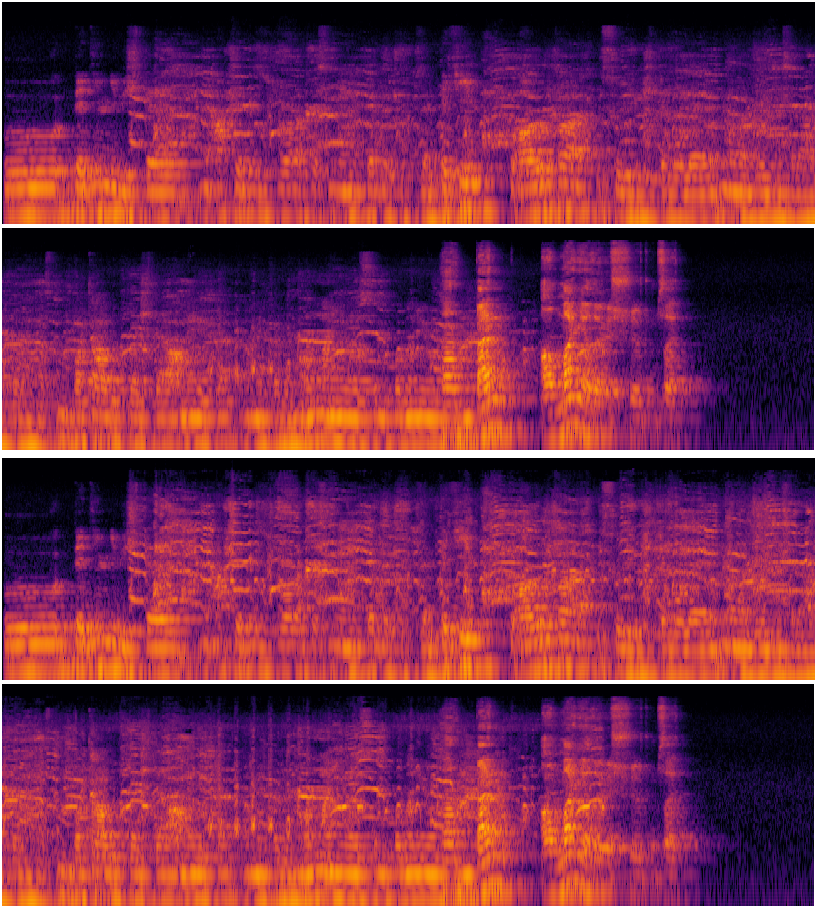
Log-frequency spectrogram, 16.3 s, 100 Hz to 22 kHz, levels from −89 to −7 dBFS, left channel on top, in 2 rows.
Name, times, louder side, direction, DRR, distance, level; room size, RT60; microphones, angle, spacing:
voice 1, 0.0-12.8, right 1 dB, 10° right, 2.1 m, -33 dB
sound 1, 1.3-14.2, right 7 dB, 55° right, 0.4 m, -37 dB
voice 2, 12.5-13.3 13.5-14.9, left 1 dB, 15° left, 0.9 m, -28 dB
7.9 x 6.9 x 3.9 m
head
